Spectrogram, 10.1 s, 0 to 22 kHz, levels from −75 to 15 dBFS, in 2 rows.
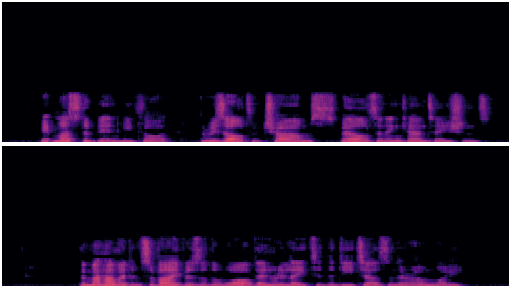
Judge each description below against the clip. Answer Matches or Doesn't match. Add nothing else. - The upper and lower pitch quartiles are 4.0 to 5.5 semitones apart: Matches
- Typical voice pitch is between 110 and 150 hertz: Doesn't match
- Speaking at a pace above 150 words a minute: Matches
